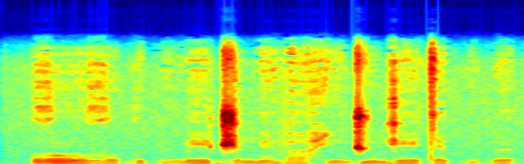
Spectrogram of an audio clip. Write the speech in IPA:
ɣoː˦˨ ɣo˨ɡʷɨ˧pɨ˨ weː˦d͡ʒə˧ ŋɛ̃˨ va˨ hĩ˨d͡ʒũ˦ ɡeː˦tɛ˨ kʷi˨ɓə˦

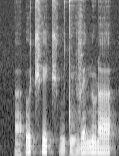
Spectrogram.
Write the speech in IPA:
a˩ʔo˥t͡ʃʰe˥ t͡ʃʰu˩tẽ˩ vɛ˥nũ˥ɽa˥

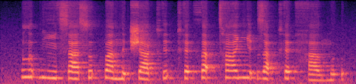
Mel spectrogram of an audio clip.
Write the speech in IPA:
lʊ˦ʔɡĩ˨ sʰä˨sʰʊ˦ʔ pä˦˨nɪ˦ʔʃä˨ kʰɪ˦ʔkʰɛ˦ʔ θä˦ʔtʰä˦ ɲɛ˦ʔzä˦ʔkʰɛ˦ʔ ha˨ʊ̯mʊ˦ʔ

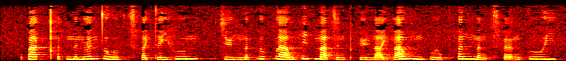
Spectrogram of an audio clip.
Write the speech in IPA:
paː˧k̚pʰɐ˧k̚ n̪ɵ˨˧nlɵ˥nt̪o˨wuː˨k̚ t͡sʰɐ˨˩jt̪e˨˧jfuː˥m | t͡syː˨˩ŋn̪ɐ˥k̚luː˨˥k̚laː˨˥w hiː˧p̚maː˨˩t͡sɵ˨˩n pʰyː˨˩n̪aː˨˩jmaː˥wŋʊ˨˧ŋ kʷiː˨˩wpʰɐ˥n n̪ɐ˨˩ŋ t͡sʰœː˨˥ŋkuː˥j

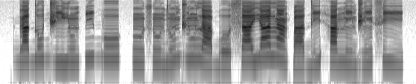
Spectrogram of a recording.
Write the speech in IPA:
ɡa˧ do˦d͡ʒi˧jũ˧ k͡pi˦bo˦ | ũ˨sũ˨dũ˨˦d͡ʒũ˧ la˨bo˨ sa˧ja˦ lã˦˨k͡pa˨ di˨˦ha˧nĩ˨d͡ʒĩ˨˦ si˦˨

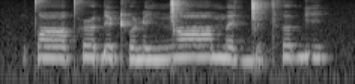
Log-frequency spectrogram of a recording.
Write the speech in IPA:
t̪ɑː˧t̪ʰə˞˧ ɗɪ˨ʈʰʊ˨ɳi˨ ŋ͡ǀɑː˧ mɛ˨ɡ͡ǀɪ˨tʰə˦ ɠi˧

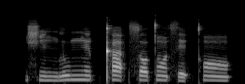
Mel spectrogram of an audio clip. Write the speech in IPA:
ɕĩ˨˩ŋlu˦ŋẽ˦p̚ kʰa˦ʔ sɔ˦t̪ɔ̃˥˧se˨ʔkʰɔ̃˥˧

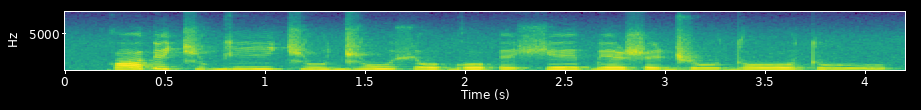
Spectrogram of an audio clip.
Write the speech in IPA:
kɒɗet͡ɕu ɡiːt͡ɕuː d͡ʑuːʃoː ɡoʔe ʃe ɓeʂiɖ͡ʐuː doːtuː

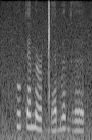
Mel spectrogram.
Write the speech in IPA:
ku˦kɛ˦m ɾə˞˨ɡ͡ǁɛ˨bɘ˦ ɡʱɘ˨

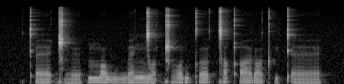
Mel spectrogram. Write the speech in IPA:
kʼæː˨ɡ͡ǁɜ˨ | mɒ˦˨wu˨wæ˦ ŋ͡ǀɒ˨ɡ͡ǁɔː˦ɾu˦kʼʌː˦ ǀə˦qʼʌː˦ɾɒ˦˨tʼɪ˨ kʼæː˦

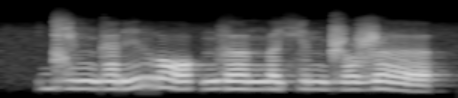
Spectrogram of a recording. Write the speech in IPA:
d͡ʑɪ ŋɡæɾirɔ | nzɜŋɜçɪnd͡ʒɔ ʐɜ

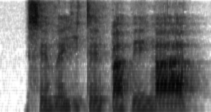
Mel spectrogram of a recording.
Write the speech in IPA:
sɛ̃˨vɛ̃˦ji˦ tɛ̃˨ k͡pa˨peː˨ŋaː˧

